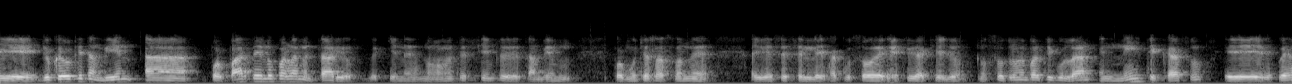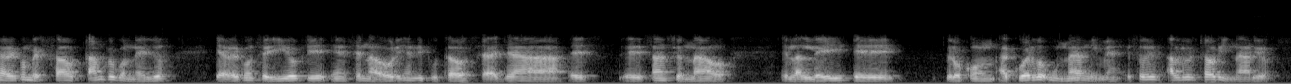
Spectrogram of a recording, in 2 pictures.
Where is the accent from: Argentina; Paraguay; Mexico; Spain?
Paraguay; mucha gente que está allí, paraguayos que fueron a los Estados Unidos, como paraguayos que estamos acá.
